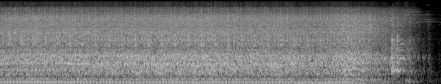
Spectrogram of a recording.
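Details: 2005 Peugeot 206 1.1 TU petrol engine after replacing failed injector number 3: even idle with steady low hum and no missed beats, then shuts off.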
